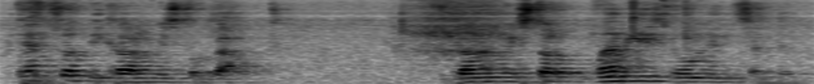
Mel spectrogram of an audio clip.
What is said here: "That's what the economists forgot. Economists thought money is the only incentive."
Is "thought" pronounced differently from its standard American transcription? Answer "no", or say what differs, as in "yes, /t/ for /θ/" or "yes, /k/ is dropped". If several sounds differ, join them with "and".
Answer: yes, /t/ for /θ/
